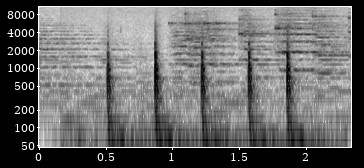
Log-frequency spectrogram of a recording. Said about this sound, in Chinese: 墙壁的那边也立刻传来轻敲五下的声音。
